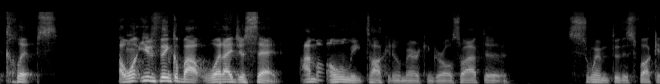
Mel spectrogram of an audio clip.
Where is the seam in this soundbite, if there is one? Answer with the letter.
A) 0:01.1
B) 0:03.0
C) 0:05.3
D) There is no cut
B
